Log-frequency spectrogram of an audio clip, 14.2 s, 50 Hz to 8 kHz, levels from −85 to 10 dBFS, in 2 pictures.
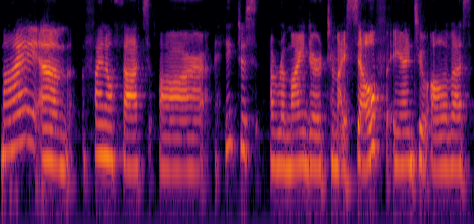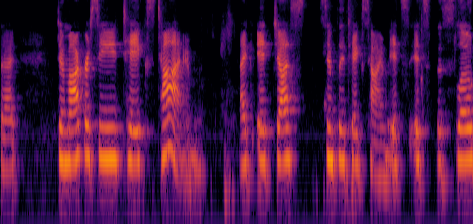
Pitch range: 175-215 Hz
